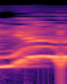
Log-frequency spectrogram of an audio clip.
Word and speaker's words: knew: more words KN NE e w new I knew you were going to say that not canoe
